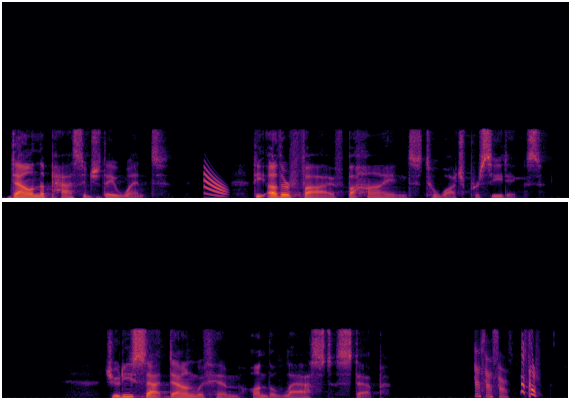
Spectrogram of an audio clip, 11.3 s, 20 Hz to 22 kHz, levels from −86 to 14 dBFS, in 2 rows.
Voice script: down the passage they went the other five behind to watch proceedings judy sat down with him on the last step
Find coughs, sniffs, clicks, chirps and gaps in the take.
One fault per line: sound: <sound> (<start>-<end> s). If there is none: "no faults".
sound: chirp (2.0-2.3 s)
sound: chirp (10.4-11.1 s)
